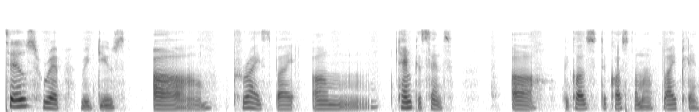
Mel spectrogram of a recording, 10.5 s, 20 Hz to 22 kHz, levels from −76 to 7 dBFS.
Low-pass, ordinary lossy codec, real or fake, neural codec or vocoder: 7.2 kHz; none; real; none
